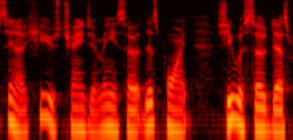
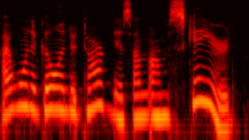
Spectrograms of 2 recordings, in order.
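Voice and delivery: put-on whiny three-year-old; 10 semitones higher than usual. Friend acting like a toddler, mock scared and childish. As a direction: imitate a toddler begging for a blankie. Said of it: "like a little three-year-old".

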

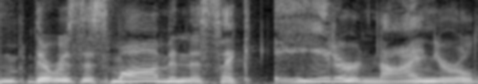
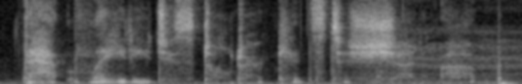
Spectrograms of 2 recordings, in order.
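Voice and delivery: hushed little tattletale; retold scandalized whisper; imitated tattling whisper; 13 dB quieter than usual. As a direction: whisper it like a kid telling on someone. Child tattling to her mom, retold.

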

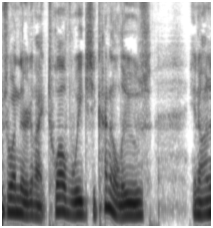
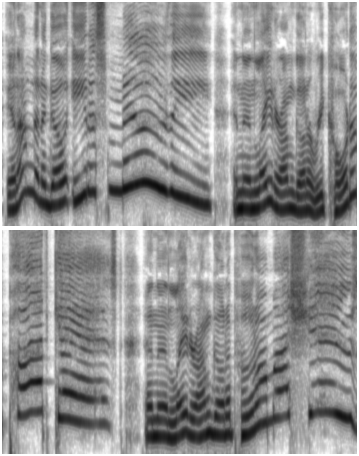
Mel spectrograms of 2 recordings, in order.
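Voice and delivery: much higher and slow, every phrase ending on a long flat held note; hammed-up sing-song listing of plans, each line drawn out high; imitating Ruby's speech pattern; 11 semitones higher, slower than usual. Podcaster mocking Ruby's habit of drawling out every plan, high and slow. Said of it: "she has her own speech pattern".

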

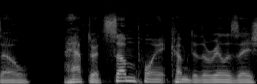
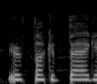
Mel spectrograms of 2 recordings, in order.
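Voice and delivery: high jeering heckler shout; 12 semitones higher, 4 dB louder, faster than usual. Retold or imitated. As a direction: yell it like a heckler in the crowd. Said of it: "an impression of a heckler".

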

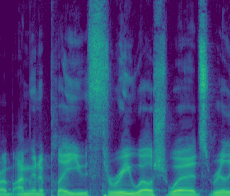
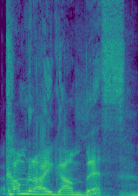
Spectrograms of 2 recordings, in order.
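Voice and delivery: high, drawn-out Welsh slogan; rousing Welsh battle cry; patriotic cry; 8 semitones higher, 3 dB louder, slower than usual. Pretend. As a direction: call it out slowly like a proud chant.

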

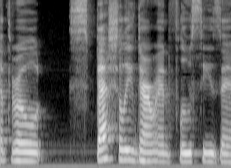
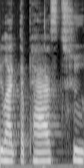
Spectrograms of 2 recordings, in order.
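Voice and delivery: ordinary talk

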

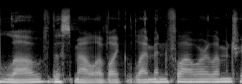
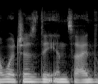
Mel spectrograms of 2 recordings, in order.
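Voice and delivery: ordinary talk, nothing marked

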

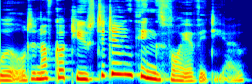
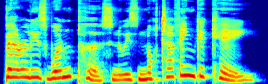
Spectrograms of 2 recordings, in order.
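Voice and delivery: usual speaking voice

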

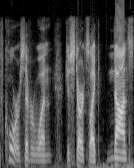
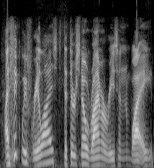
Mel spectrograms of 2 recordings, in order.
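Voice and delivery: ordinary talk, nothing marked

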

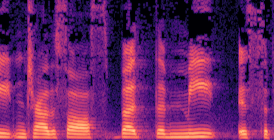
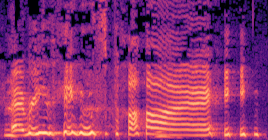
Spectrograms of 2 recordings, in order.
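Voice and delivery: laughing; 7 semitones higher, much slower than usual. Real, not acted. Mouth on fire, laughing.

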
